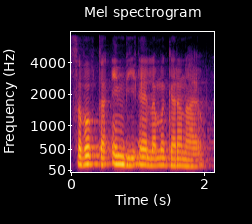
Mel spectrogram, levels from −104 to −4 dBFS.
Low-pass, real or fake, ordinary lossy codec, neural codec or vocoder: 7.2 kHz; real; none; none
